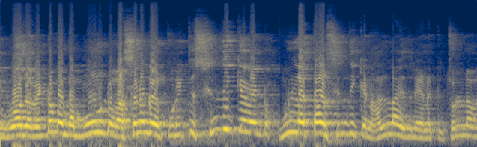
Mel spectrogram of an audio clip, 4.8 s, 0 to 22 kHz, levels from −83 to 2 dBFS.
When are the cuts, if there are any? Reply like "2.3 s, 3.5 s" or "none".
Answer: 2.7 s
